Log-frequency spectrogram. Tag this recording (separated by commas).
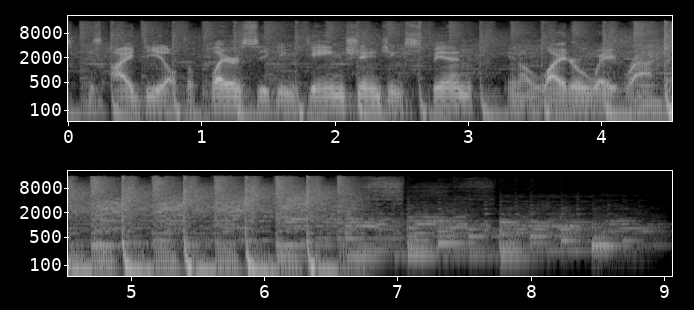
Speech, Music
